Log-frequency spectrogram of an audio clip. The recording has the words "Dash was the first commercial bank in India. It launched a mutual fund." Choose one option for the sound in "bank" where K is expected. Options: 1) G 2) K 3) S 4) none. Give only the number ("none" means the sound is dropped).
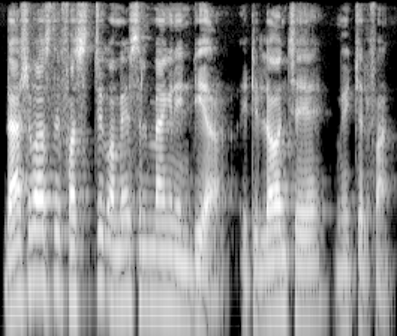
4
